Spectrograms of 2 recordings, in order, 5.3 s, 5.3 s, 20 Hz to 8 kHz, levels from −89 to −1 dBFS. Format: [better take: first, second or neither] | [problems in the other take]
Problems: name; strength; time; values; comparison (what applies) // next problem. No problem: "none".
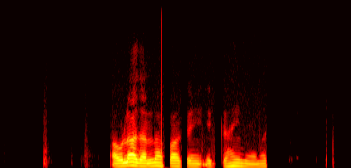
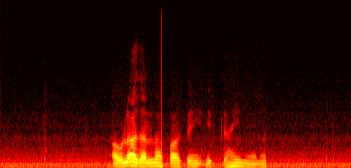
first | background sound (Engine / Mechanisms); 17 dB below the speech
